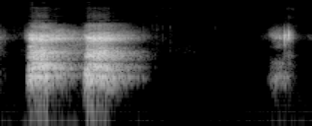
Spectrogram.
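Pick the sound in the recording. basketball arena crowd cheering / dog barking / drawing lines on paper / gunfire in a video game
dog barking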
